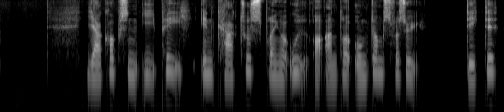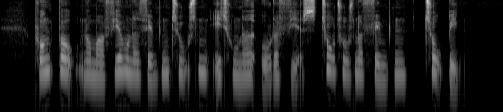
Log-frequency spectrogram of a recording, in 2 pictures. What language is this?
Danish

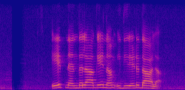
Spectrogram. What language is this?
Sinhala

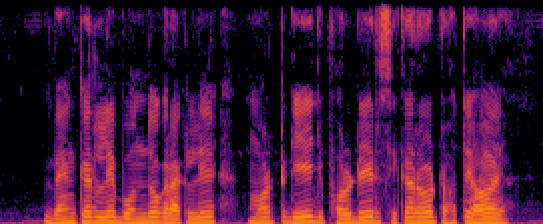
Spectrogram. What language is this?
Bangla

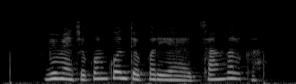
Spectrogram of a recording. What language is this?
Marathi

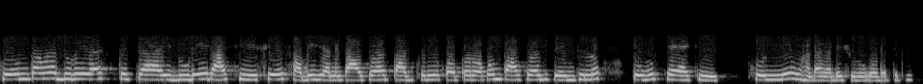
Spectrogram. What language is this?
Bangla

